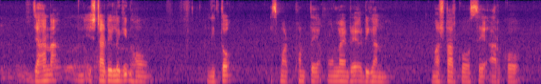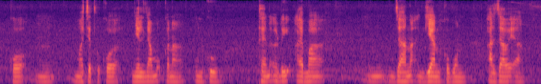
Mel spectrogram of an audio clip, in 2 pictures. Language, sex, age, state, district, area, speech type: Santali, male, 18-30, Jharkhand, East Singhbhum, rural, spontaneous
